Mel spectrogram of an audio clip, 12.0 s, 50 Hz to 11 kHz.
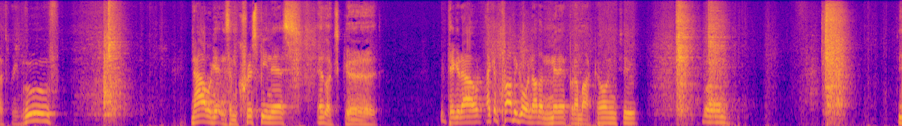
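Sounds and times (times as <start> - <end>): oven door closing: 1.0 - 1.9, 8.7 - 9.9, 10.8 - 11.5.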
